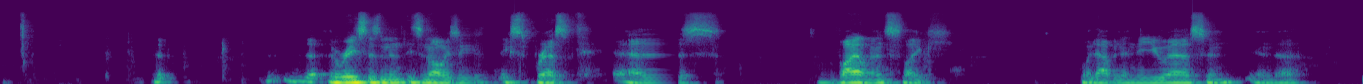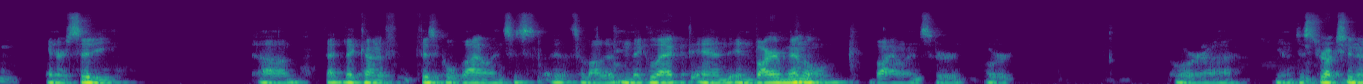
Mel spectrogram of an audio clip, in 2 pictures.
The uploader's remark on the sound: This talk was recorded over Zoom. Includes the Q&A afterwards.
